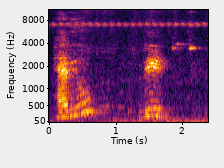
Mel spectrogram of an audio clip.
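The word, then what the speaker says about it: read: How many lessons have you रीड, रीड का third form है ये, रेड प्रोनाउंस किया जाएगा।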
